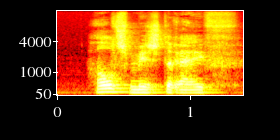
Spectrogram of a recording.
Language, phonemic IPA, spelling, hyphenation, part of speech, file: Dutch, /ˈɦɑlsˌmɪs.drɛi̯f/, halsmisdrijf, hals‧mis‧drijf, noun, Nl-halsmisdrijf.ogg
- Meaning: capital offence (Commonwealth), capital offense (US) (crime punishable with the death penalty)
